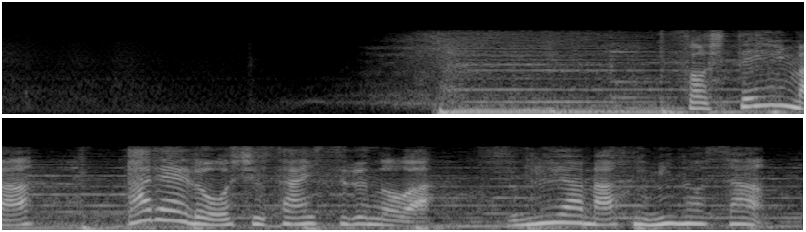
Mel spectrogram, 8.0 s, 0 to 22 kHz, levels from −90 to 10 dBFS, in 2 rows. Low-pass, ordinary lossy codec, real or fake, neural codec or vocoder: none; none; fake; codec, 16 kHz, 2 kbps, FunCodec, trained on Chinese and English, 25 frames a second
